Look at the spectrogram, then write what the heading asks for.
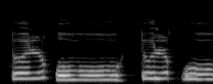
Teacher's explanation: अब देखिए कौफ हैवी आ गया, इसको हैवी करना है, दो हरकत खींचना भी है वाव मद्दा की वजह से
